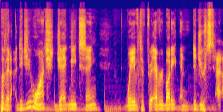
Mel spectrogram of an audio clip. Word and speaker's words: Jagmeet: They're screaming the word traitor at Jagmeet Singh. Yeah. Sorry, it's Jagmeet. I should pronounce it right.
